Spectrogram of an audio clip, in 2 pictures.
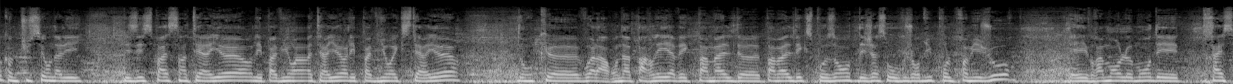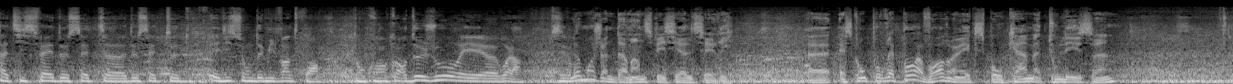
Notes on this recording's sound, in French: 25 Mai 2023 EXPOCAM. Aujoud’hui nous sommes en direct de l’expocam 2023 à Saint-Hyacinthe!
